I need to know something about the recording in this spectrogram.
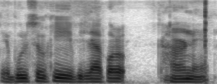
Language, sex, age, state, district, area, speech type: Assamese, male, 60+, Assam, Kamrup Metropolitan, urban, spontaneous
